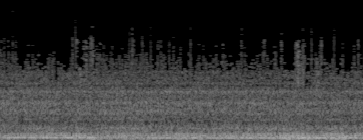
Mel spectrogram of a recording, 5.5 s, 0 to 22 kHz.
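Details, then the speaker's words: Mazda CX9 (2008 per description, 2011 in speech), about 108,000 miles, in sixth gear climbing a hill under light load at low rpm (usually 1200–1500): a low uneven rumble under the cruise drone. Torque converter shudder at lockup, before additive fix. "we're climbing that hill now we're in six gear and it's doing it is that rumbling sound doing it very low and then you see as soon as soon as the torque convert let's go and doing it"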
